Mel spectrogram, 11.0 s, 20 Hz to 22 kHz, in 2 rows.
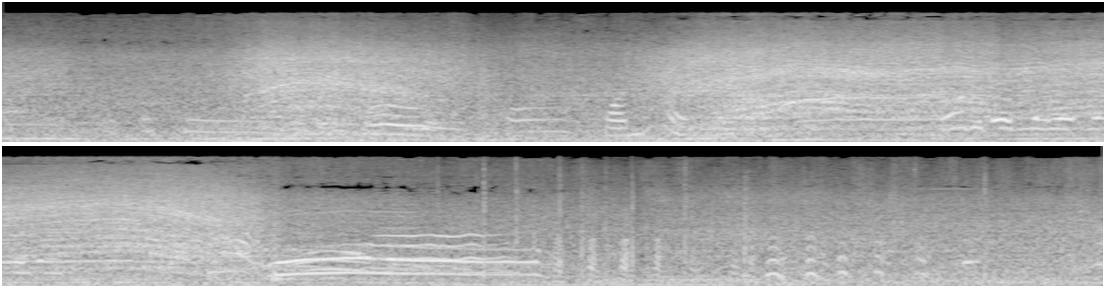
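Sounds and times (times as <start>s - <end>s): wheels spinning on snow: 0.0s - 2.4s, 3.0s - 7.4s
engine revving: 0.0s - 7.2s.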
